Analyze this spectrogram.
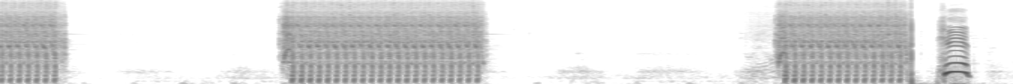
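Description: A machine gun fires loud rapid bursts close by.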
